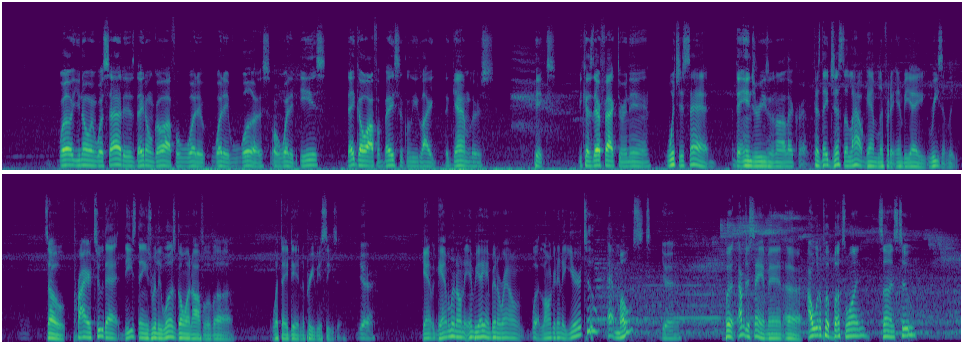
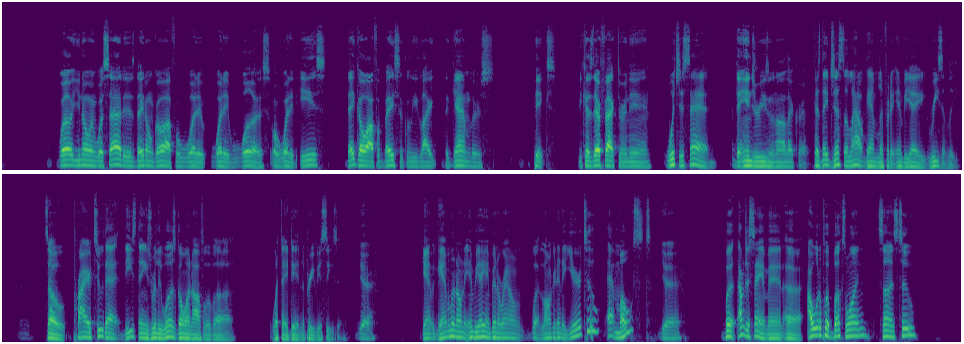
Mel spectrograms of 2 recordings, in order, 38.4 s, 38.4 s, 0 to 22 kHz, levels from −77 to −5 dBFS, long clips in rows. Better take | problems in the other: second | animal sounds; noticeable; throughout; 20 dB below the speech

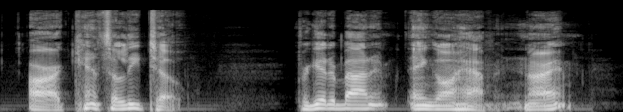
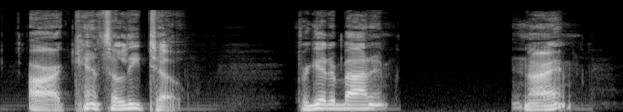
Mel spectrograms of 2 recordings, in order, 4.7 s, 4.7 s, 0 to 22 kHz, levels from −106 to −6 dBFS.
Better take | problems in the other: first | audio cutting out; at 3 s for 1 s

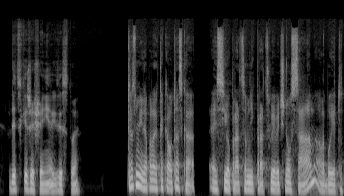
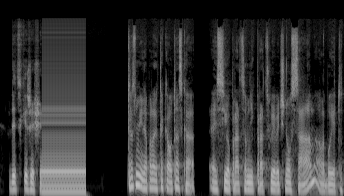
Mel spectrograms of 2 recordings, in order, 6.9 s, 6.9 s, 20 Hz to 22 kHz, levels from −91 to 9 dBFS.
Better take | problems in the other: first | audio freezing; at 1 s for 1 s

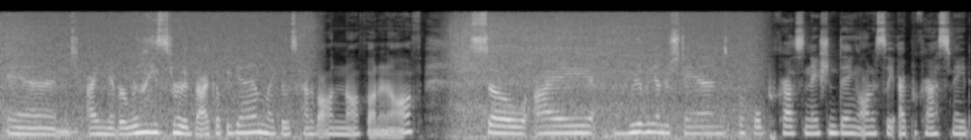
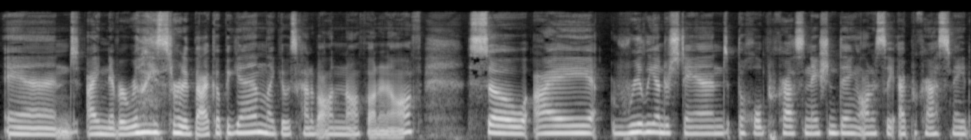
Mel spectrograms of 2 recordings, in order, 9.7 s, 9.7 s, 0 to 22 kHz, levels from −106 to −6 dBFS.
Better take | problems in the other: second | hiss; loud; until 3 s and from 4.5 to 7.5 s; 6 dB below the speech

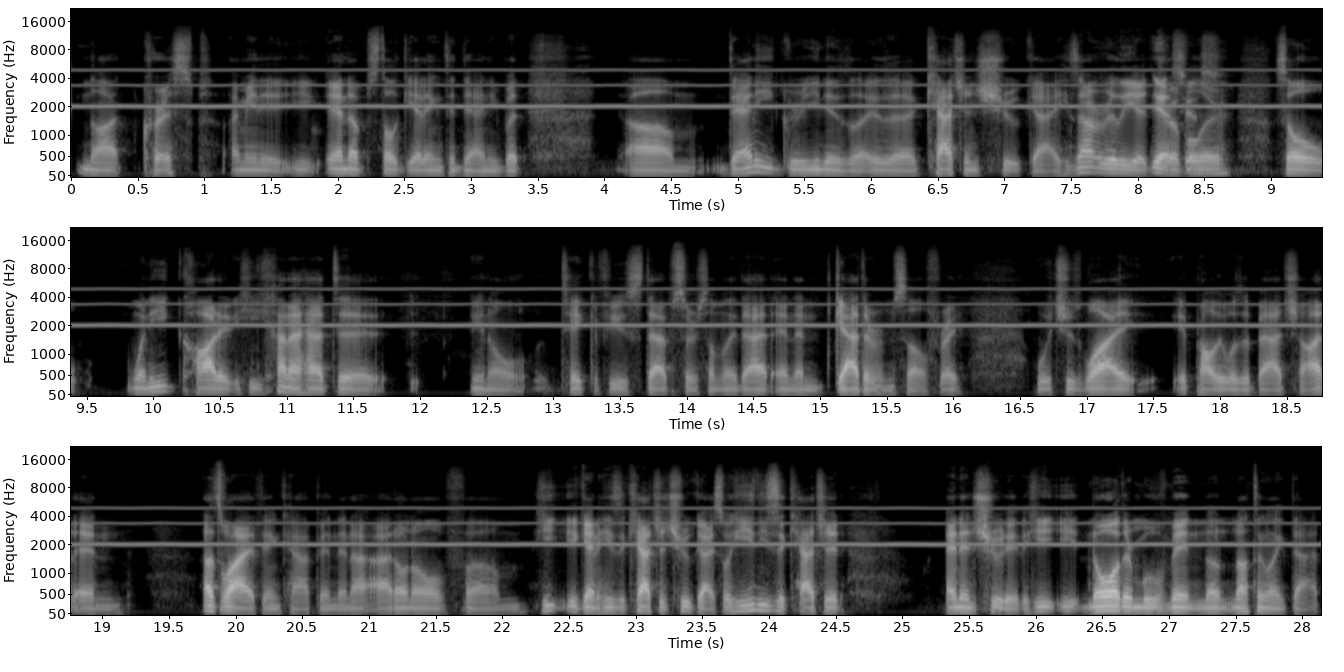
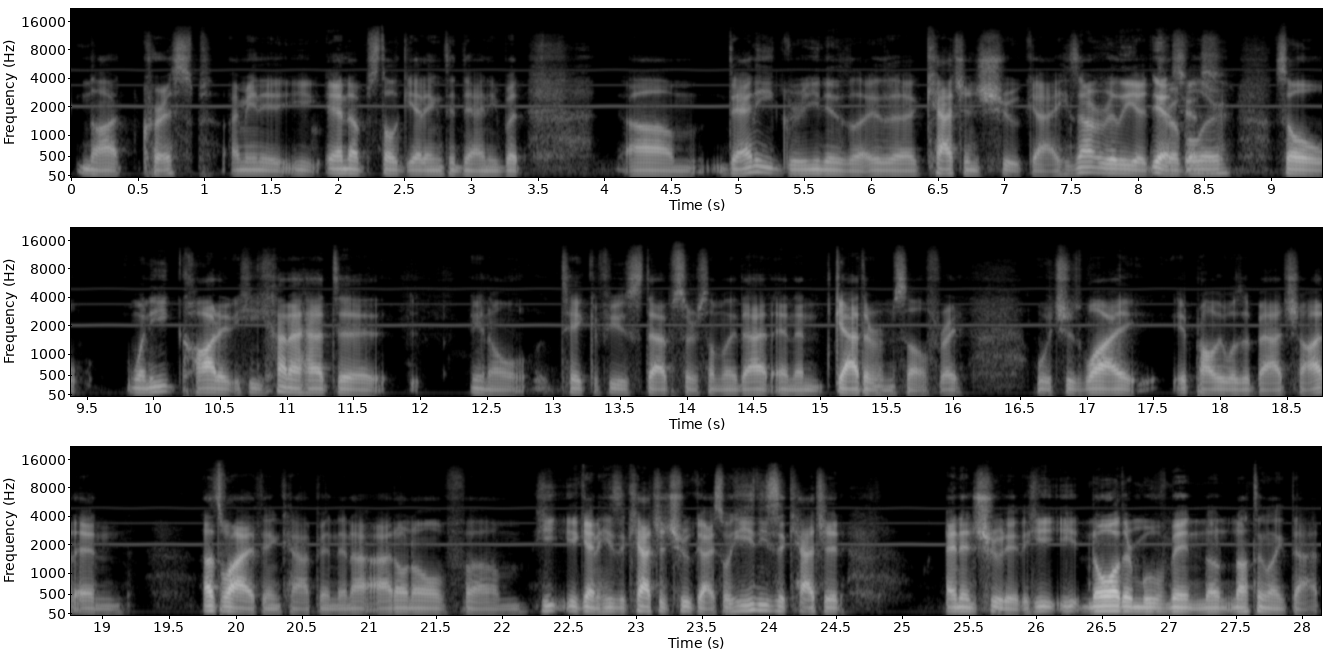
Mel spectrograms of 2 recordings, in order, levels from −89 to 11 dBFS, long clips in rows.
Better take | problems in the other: second | high-pitched whine; loud; throughout; 2 kHz, 10 dB below the speech; faint in the second

